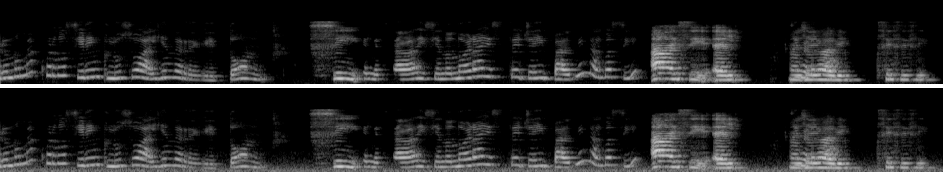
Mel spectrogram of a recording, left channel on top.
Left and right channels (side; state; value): right; noise; rumble, 17 dB below the sound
